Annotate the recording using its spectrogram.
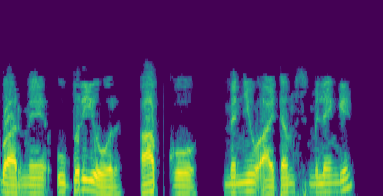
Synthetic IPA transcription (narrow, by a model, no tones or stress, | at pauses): baːɾmẽuːpəɾioːɾ | aːpko | mɛːnjũʔa̰ːɪʈəmsmɪlẽːŋɡeː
